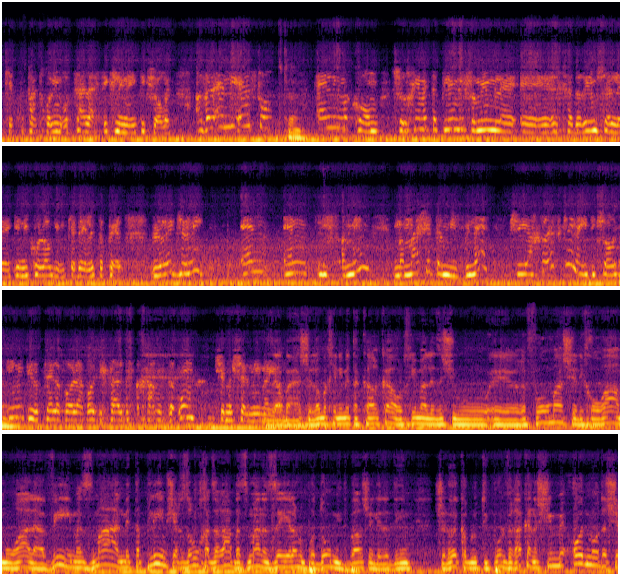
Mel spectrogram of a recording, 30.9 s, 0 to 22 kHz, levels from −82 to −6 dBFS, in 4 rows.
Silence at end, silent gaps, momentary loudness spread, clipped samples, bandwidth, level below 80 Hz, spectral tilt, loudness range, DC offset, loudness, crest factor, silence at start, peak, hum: 0 s; none; 7 LU; under 0.1%; 14.5 kHz; -26 dBFS; -7 dB/octave; 4 LU; under 0.1%; -20 LUFS; 16 dB; 0 s; -2 dBFS; none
